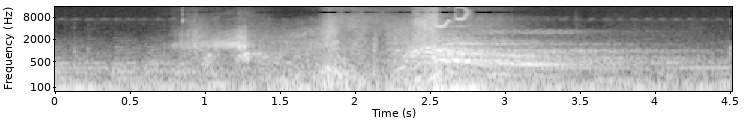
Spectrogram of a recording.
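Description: A magical spell effect whooshes and chimes in a game.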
